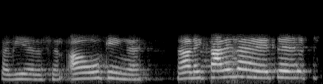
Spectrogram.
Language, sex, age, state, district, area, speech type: Tamil, female, 18-30, Tamil Nadu, Cuddalore, rural, conversation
